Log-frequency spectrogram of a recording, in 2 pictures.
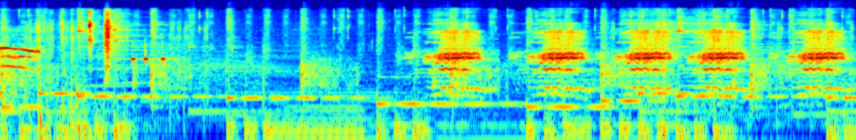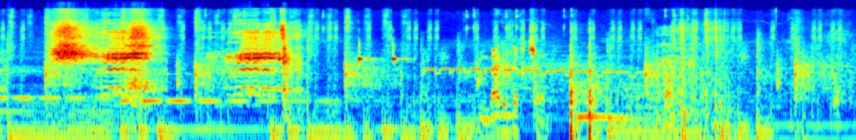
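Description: Sheep in the Age of Empires II game bleat several times in short calls over a steady musical soundtrack and in-game effects, with a sharp click near the end.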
